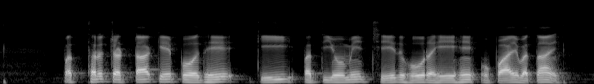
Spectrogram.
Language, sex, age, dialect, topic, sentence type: Hindi, male, 36-40, Garhwali, agriculture, question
